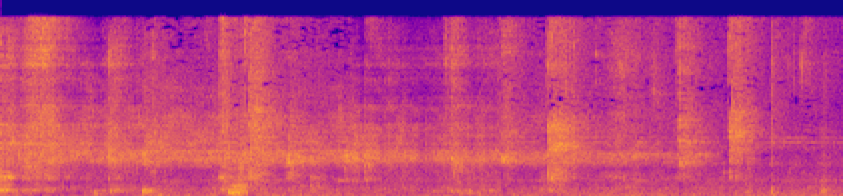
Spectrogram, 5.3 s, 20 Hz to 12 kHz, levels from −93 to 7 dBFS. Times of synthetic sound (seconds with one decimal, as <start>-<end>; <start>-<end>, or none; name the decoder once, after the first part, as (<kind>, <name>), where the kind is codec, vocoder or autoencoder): 0.0-0.9 (codec, HILCodec); 2.2-3.1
